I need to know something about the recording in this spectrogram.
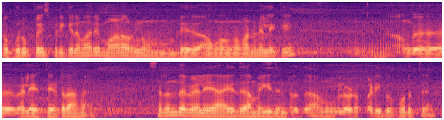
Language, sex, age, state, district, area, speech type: Tamil, male, 30-45, Tamil Nadu, Thanjavur, rural, spontaneous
